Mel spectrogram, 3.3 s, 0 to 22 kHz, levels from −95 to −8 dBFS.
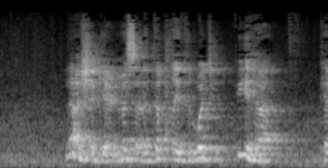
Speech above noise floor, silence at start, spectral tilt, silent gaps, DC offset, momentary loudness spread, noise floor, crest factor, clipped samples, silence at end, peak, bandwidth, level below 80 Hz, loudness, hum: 21 dB; 0 s; -4 dB/octave; none; under 0.1%; 12 LU; -47 dBFS; 18 dB; under 0.1%; 0 s; -10 dBFS; 16 kHz; -58 dBFS; -26 LUFS; none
